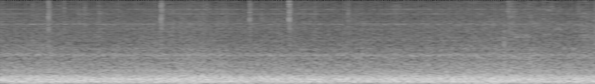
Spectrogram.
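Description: Jet engines roar steadily in an airliner cabin in flight.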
